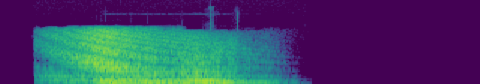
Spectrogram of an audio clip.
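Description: Intro whoosh sound effect with a deep rumble underneath, sweeping downward in pitch. It lasts about a second and then cuts off.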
